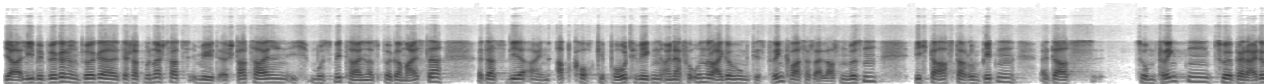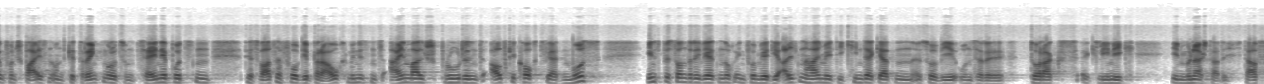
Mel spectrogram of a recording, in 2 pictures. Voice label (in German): Durchsage; Münnerstadt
